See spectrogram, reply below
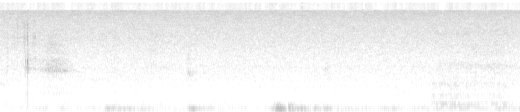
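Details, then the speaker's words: Ruby Cavalier King Charles spaniel asleep in the background of a room: low, rumbling breathing sounds recur quietly; snoring. "If you can hear that snoring in the background, by the way, just in case you missed it before, that's Monty, my ruby cockaleer. He's in the land of milk and honey."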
